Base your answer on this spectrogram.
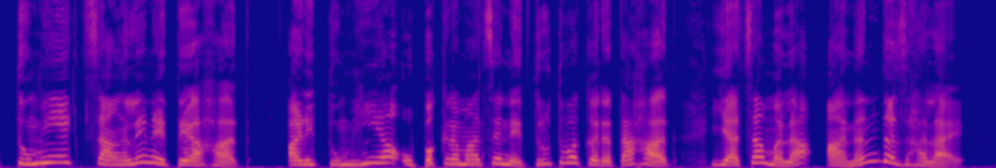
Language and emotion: Marathi, happy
